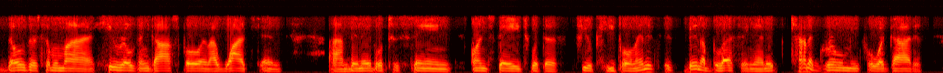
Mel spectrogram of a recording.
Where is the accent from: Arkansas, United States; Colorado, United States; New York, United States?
Arkansas, United States; Pine Bluff; also born or lived in California; Yes. And actually, I was raised in the South in a town called Pine Bluff, Arkansas.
